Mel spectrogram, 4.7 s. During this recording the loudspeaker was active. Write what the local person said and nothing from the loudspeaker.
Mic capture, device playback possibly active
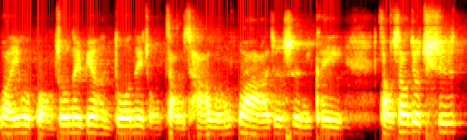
none

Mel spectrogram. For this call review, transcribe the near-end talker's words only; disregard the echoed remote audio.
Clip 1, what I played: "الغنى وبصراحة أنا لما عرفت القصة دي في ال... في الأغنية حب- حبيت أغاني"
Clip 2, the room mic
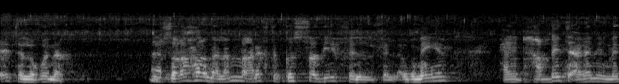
ايوه

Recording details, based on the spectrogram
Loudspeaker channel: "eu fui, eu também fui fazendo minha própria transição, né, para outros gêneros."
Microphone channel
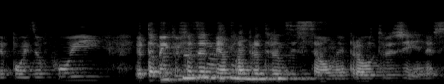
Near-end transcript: A Primadonna

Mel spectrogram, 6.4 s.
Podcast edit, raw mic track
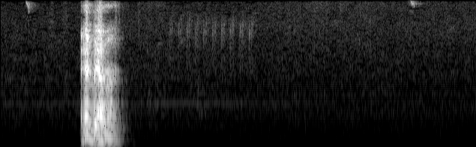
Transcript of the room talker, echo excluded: É mesmo?

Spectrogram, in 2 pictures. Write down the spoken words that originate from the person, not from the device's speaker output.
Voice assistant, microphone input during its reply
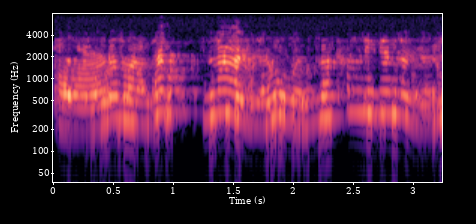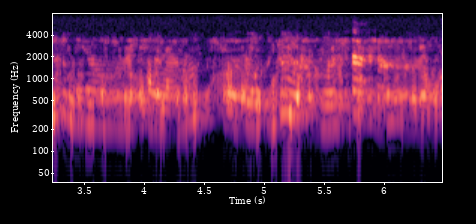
none

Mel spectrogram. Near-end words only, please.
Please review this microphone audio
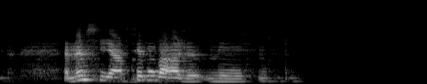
none

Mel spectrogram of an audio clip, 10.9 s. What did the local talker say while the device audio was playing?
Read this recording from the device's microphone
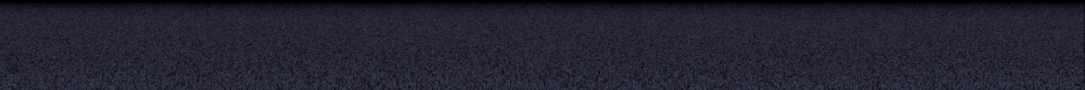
none

